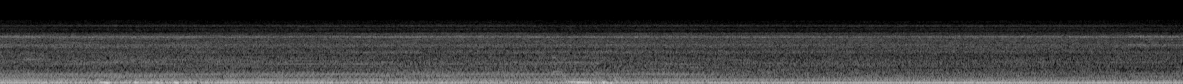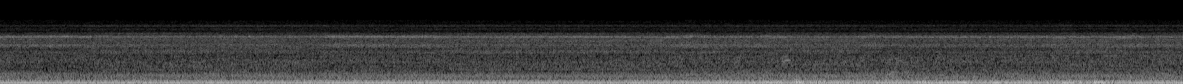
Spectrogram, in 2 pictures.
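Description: Cessna 172SP Skyhawk's four-cylinder Lycoming engine and propeller running steadily in flight, heard as a constant drone inside the cabin.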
